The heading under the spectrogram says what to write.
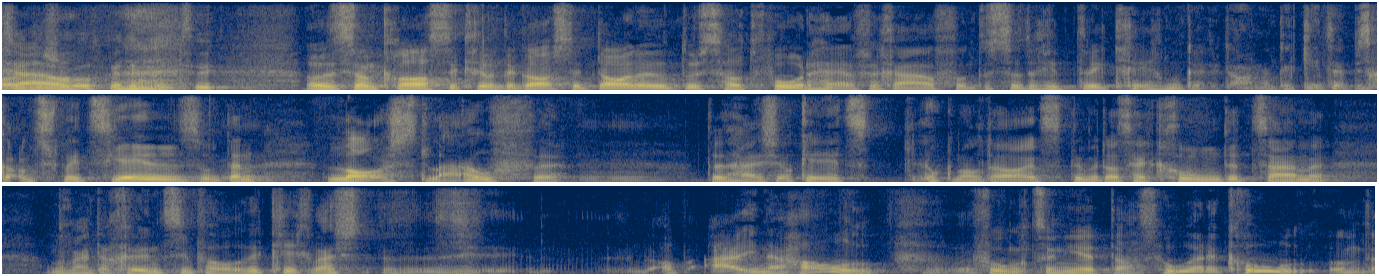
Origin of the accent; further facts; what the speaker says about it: Oerlikon, Zurich, Switzerland; Ja, ich bin in Oerlikon aufgewachsen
